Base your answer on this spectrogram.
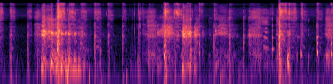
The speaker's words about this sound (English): Dog, this man wheeze on you. Not even wheeze.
